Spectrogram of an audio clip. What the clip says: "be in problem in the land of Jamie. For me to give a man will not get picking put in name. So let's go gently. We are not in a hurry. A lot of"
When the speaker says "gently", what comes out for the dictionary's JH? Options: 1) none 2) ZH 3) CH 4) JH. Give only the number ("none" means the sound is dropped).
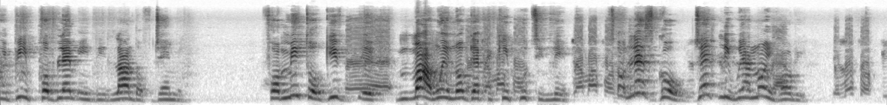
4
